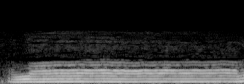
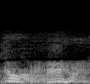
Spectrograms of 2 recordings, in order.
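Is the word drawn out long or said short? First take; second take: drawn out; short. First: The vowel is drawn out very long. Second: The vowel is held only a moderate length. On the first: The speaker calls it wrong. "الله يطول. هذا يكره هذا" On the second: The speaker calls it right. "لكن يقتصد الله أكبر"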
